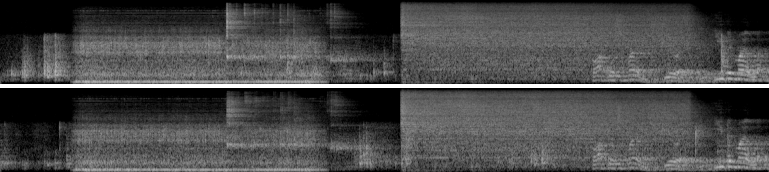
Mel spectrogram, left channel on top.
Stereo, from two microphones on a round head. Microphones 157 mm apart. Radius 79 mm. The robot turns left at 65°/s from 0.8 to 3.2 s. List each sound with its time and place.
2.3 s chewing: 65° left (ahead or behind), 3 m; by 3.4 s 35° left (ahead or behind), 3 m
4.0 s a hiss: 15° right (ahead or behind), 0.8 m
5.9 s a man speaking: centre (ahead or behind), 0.8 m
